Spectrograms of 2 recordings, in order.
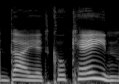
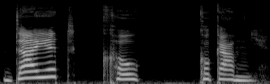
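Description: First: The second word sounds like cocaine. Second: The second word does not sound like cocaine.

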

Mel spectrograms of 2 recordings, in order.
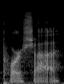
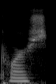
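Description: First: It is said in a fancy, snobby-sounding way. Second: It is said in a plain, everyday way. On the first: "he pronounced it Porsche. But I remember thinking that it felt very snobby" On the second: "I just say Porsche"

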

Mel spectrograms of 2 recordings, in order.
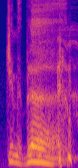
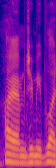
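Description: First: The name is said boldly and dramatically. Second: The name is said in a plain, casual way.

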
